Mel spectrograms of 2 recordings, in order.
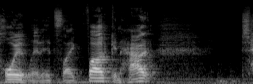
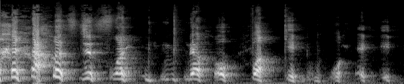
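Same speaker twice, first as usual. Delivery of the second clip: high, loud words through real laughter; helpless laughing, drawing the words out; cracking up; 13 dB louder, much slower than usual. Real, not acted. Dad retelling his daughter's duck tantrum, cracking up. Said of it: "cracks me up".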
